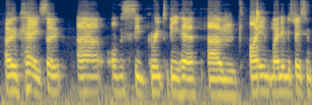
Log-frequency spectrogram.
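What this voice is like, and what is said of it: English accent. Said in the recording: “He does have a credible English accent... He sounds smarter than both of us.”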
